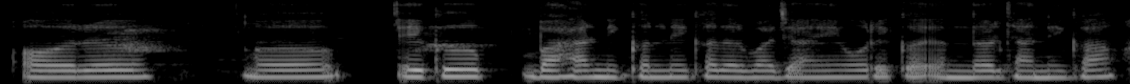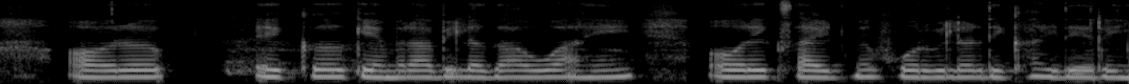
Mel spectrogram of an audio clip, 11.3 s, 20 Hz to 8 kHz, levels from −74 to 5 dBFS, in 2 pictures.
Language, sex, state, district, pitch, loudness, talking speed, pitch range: Hindi, female, Chhattisgarh, Bilaspur, 195 Hz, -33 LUFS, 155 wpm, 190-200 Hz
